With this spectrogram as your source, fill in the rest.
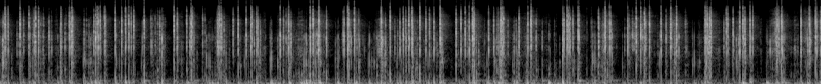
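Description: Long acrylic nails rapidly tap and scratch the rubber buttons and casing of a small, hollow, black plastic TV remote control held in front of the microphone. The result is a fast, dense stream of bright, dry clicks and scratchy rattles, each tick dying away almost instantly with very little low end.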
